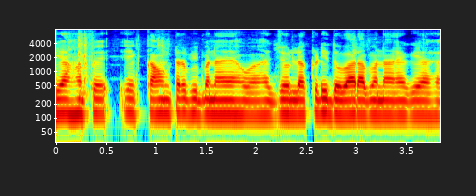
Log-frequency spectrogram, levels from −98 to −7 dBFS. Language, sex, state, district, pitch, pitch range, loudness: Hindi, male, Jharkhand, Garhwa, 125 Hz, 120-130 Hz, -16 LUFS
